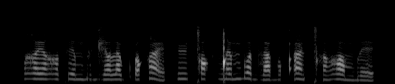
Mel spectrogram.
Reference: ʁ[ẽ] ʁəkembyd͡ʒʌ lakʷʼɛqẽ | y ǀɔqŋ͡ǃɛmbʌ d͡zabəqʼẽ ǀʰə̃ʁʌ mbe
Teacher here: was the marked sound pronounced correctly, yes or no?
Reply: no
